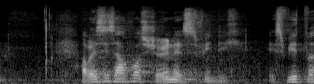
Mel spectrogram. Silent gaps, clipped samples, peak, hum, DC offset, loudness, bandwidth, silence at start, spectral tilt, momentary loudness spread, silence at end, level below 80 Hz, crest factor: none; under 0.1%; -4 dBFS; none; under 0.1%; -24 LUFS; 17.5 kHz; 0 s; -3 dB/octave; 15 LU; 0 s; -54 dBFS; 22 dB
